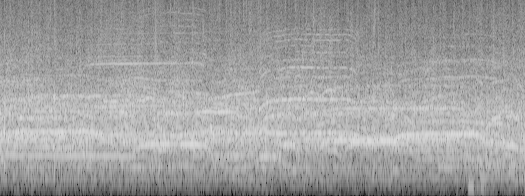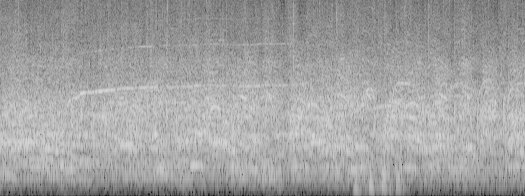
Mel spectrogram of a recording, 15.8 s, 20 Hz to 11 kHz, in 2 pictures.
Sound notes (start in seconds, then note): 0.0 cheering and Applause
